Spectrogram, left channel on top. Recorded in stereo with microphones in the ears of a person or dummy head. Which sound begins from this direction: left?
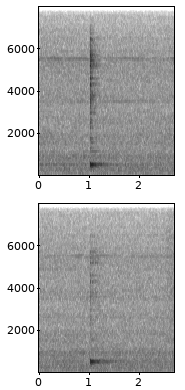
A cowbell, at 1.0 s.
